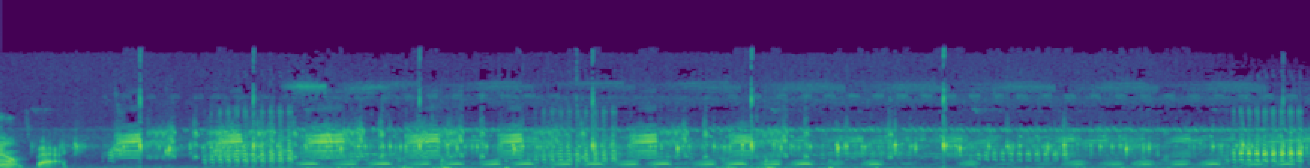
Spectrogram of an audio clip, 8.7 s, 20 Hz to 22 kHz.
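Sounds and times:
speech: 0:00.0 - 0:00.9, 0:02.5 - 0:08.6
dense chorus of frogs calling: 0:00.0 - 0:08.7
steady hum: 0:00.0 - 0:08.7
low thumps: 0:01.6 - 0:08.2.

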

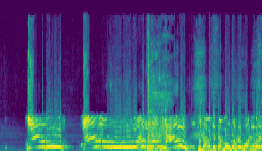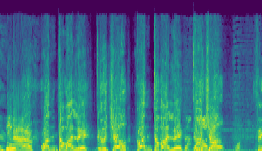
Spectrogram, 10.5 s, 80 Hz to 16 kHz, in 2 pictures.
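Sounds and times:
person imitating a cat in heat yowling: 0:00.5 - 0:03.8
speech: 0:04.1 - 0:10.4.

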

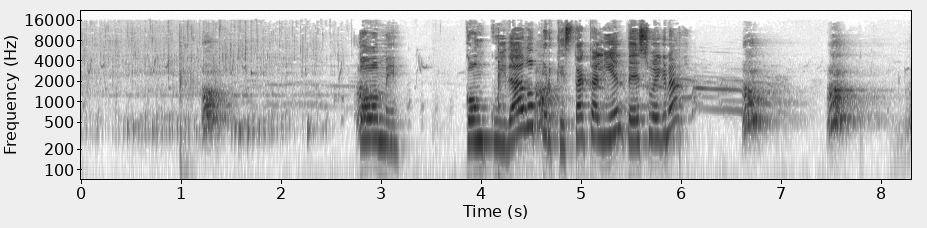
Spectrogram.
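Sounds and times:
dog barking: 0:01.2 - 0:01.6, 0:04.5 - 0:04.8, 0:06.1 - 0:08.2
speech: 0:02.8 - 0:03.3, 0:03.9 - 0:06.1.

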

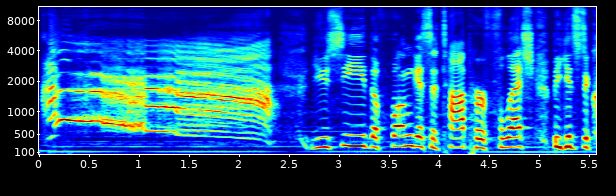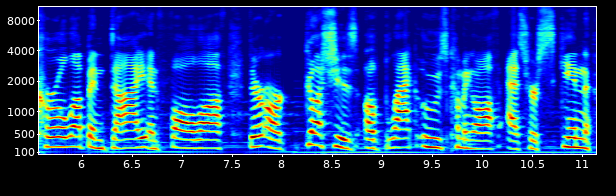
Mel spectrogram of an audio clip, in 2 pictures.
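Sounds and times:
human voice performing a female monster's scream: 0:00.0 - 0:02.4
speech: 0:02.7 - 0:11.1.

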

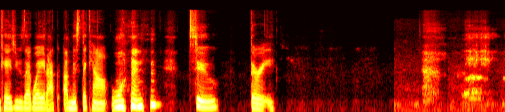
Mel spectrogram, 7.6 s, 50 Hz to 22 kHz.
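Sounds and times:
speech: 0:00.0 - 0:04.2
group of people inhaling and exhaling deeply in a guided breathing exercise: 0:06.3 - 0:07.3.

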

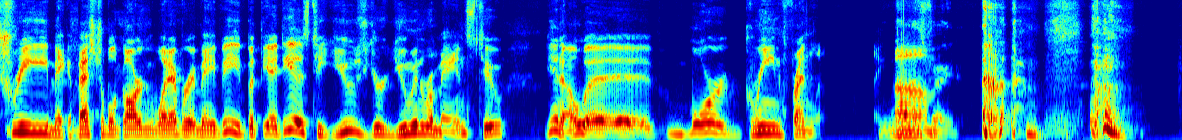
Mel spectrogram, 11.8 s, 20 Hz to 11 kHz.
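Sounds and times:
speech: 0:00.0 - 0:11.4
person clearing throat hard to dislodge something stuck: 0:09.2 - 0:11.4.

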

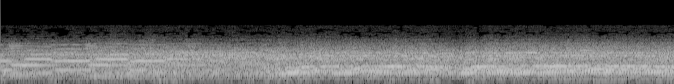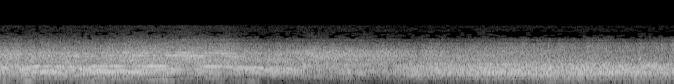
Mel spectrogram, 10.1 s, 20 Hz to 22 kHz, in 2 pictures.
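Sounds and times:
freight train whistle blast: 0:00.0 - 0:07.2
freight cars rumbling across farmland: 0:00.0 - 0:10.1.

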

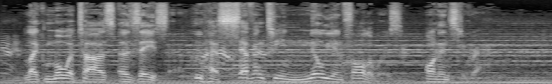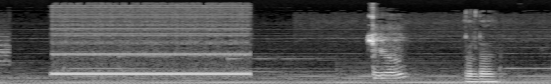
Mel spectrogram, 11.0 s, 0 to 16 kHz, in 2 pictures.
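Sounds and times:
speech: 0:00.2 - 0:04.9, 0:09.2 - 0:10.6
telephone ringing with a steady electronic tone: 0:06.0 - 0:08.1.

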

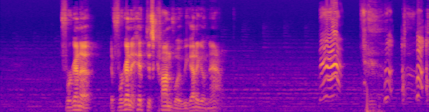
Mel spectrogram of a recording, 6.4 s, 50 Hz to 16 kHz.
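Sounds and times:
speech: 0:00.9 - 0:03.4
person giving a theatrical throaty cough: 0:05.4 - 0:06.4.

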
